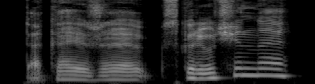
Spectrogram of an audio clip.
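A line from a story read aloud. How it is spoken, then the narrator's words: Sad, smiling. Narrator (Russian): грустно улыбнулась Анна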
